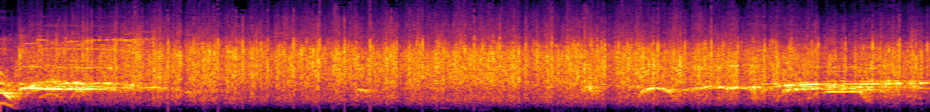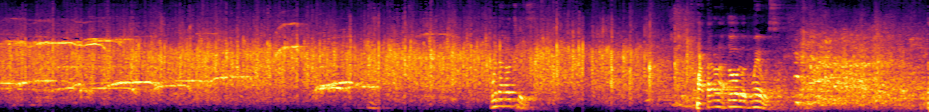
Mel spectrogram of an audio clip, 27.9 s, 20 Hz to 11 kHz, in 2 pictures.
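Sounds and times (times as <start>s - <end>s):
people whooping and cheering: 0.1s - 3.5s, 5.1s - 6.0s, 8.5s - 21.0s
large audience applause: 0.1s - 24.7s, 25.9s - 27.8s
laughter: 25.7s - 27.8s.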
